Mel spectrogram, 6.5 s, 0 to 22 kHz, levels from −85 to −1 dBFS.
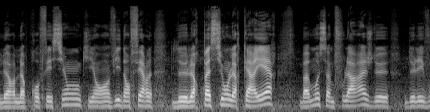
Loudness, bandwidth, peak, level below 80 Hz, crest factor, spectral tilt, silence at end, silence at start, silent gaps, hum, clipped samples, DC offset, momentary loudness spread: -22 LUFS; 18 kHz; -4 dBFS; -54 dBFS; 18 dB; -4.5 dB/octave; 0 s; 0 s; none; none; under 0.1%; under 0.1%; 9 LU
